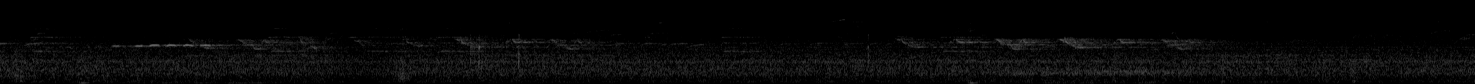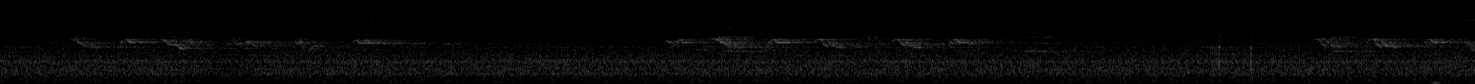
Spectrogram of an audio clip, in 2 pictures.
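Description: Quiet woodland ambience with a bird calling in short runs of rapid high notes, repeated about every six seconds; the loudest run comes about a second in.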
